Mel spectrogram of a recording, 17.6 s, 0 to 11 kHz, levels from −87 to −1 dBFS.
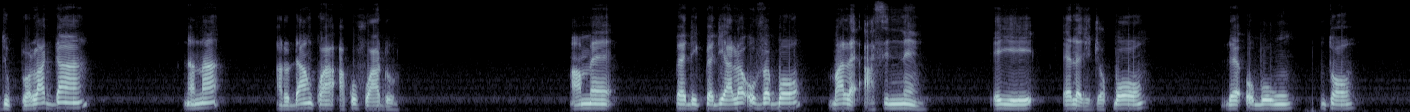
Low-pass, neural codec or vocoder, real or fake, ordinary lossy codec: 9.9 kHz; none; real; Opus, 24 kbps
